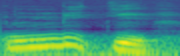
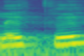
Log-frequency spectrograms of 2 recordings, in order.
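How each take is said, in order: First: The vowels sound like a clear i. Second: The vowels sound like e. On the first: The speaker calls it right. "tapi liki" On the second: The speaker calls it wrong. "bukan leke"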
